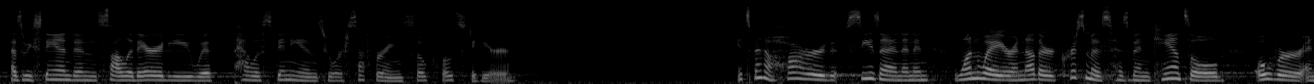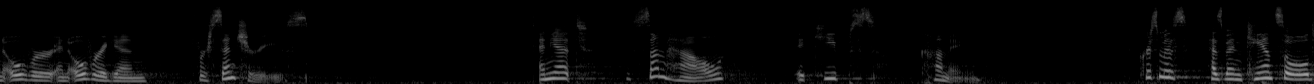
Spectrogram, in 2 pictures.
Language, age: English, 30-49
